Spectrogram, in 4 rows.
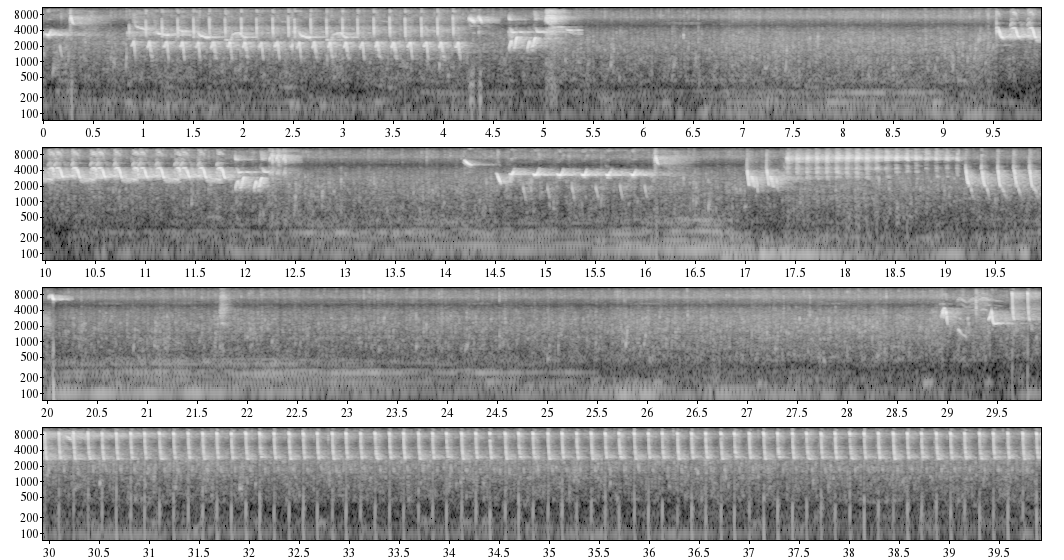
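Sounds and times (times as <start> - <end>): bird singing high notes: 0.0 - 5.4, 9.6 - 12.6, 14.2 - 20.3, 29.0 - 39.9.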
